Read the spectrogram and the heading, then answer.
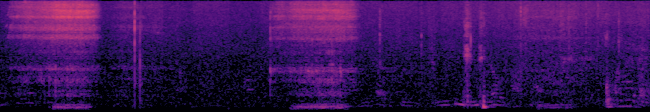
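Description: A sleeping person snores twice, slow and spaced about three seconds apart, each a raspy, rumbling inhale, followed by quieter breathing and a few faint background clicks.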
